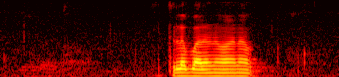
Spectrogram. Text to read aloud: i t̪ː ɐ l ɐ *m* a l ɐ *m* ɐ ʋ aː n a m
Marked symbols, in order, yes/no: no, no

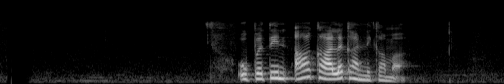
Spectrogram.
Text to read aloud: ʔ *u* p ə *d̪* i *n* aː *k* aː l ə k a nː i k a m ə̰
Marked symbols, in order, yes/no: yes, no, yes, yes

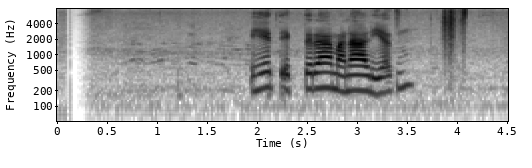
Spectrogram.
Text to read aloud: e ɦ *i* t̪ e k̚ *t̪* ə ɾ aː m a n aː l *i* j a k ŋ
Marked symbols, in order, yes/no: no, yes, yes

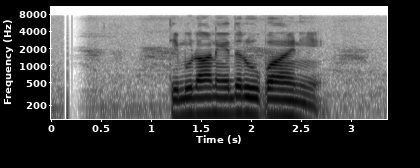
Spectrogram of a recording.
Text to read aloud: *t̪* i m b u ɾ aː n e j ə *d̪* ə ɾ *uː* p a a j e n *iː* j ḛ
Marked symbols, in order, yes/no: yes, yes, yes, no

